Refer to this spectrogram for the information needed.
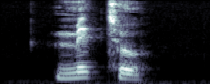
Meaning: plural of métal
- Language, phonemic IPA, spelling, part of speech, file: French, /me.to/, métaux, noun, LL-Q150 (fra)-métaux.wav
